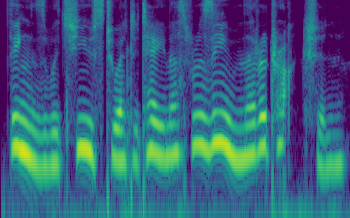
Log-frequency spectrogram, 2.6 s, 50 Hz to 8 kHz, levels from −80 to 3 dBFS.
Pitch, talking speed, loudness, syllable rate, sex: 220 Hz, 205 wpm, -16 LUFS, 5.8 syllables/s, female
